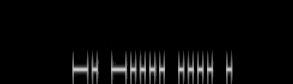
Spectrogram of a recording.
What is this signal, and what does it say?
Morse code, heard as a keyed tone, about 25 wpm, 700 Hz. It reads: N6HE
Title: Easy Call Signs Repeated 2x - 25wpm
